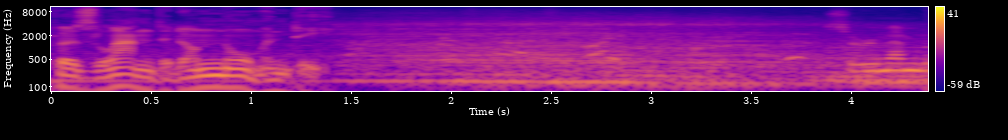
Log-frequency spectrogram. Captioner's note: engine whirring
